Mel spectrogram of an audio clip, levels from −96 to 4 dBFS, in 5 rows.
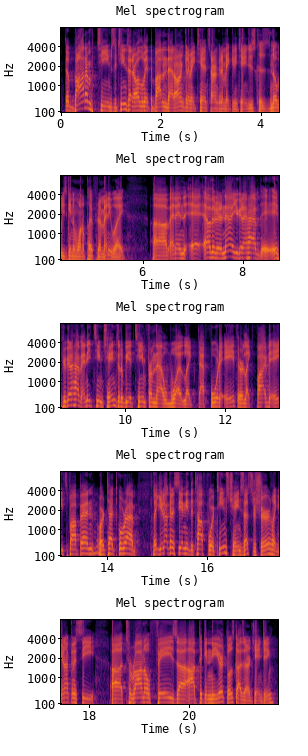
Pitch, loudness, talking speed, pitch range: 150 Hz, -28 LUFS, 285 wpm, 125-170 Hz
